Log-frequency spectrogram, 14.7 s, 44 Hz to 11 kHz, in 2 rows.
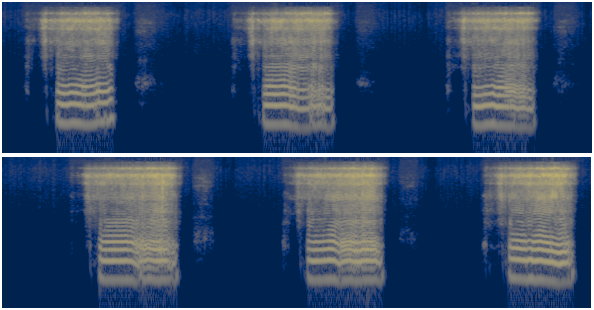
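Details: Six loud, rough, voiced snores at regular intervals, about 23 a minute, with quiet pauses between them, from a sleeping woman recorded during sleep; snoring.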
